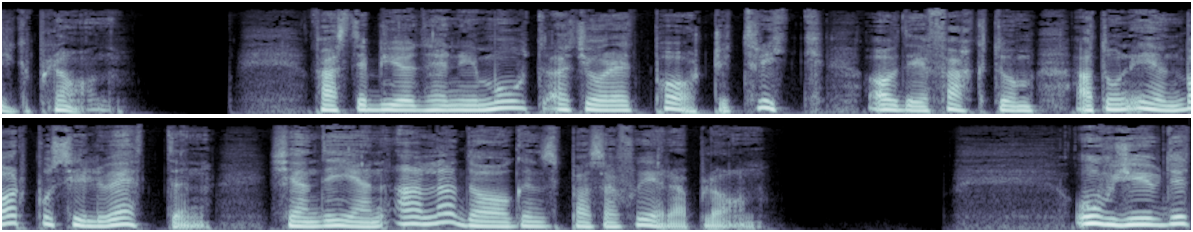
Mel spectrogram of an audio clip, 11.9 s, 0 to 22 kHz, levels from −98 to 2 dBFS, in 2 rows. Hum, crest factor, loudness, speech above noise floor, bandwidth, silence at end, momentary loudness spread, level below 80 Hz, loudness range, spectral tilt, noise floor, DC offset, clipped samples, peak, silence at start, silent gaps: none; 16 dB; -17 LUFS; 66 dB; 16.5 kHz; 0 s; 9 LU; -46 dBFS; 3 LU; -6 dB/octave; -82 dBFS; under 0.1%; under 0.1%; 0 dBFS; 0 s; none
